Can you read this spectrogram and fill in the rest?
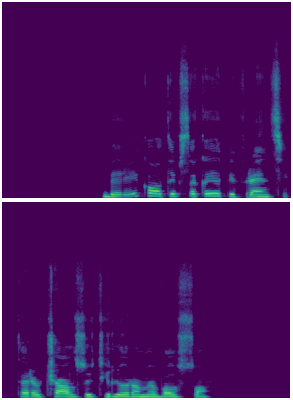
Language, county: Lithuanian, Alytus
